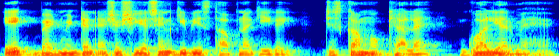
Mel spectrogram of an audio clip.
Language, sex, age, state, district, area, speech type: Hindi, male, 45-60, Madhya Pradesh, Bhopal, urban, spontaneous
